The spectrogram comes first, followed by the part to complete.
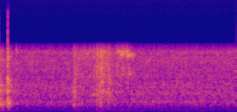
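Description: A single sharp clack from the tin can being handled right at the start, then brief rustling about a second in.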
